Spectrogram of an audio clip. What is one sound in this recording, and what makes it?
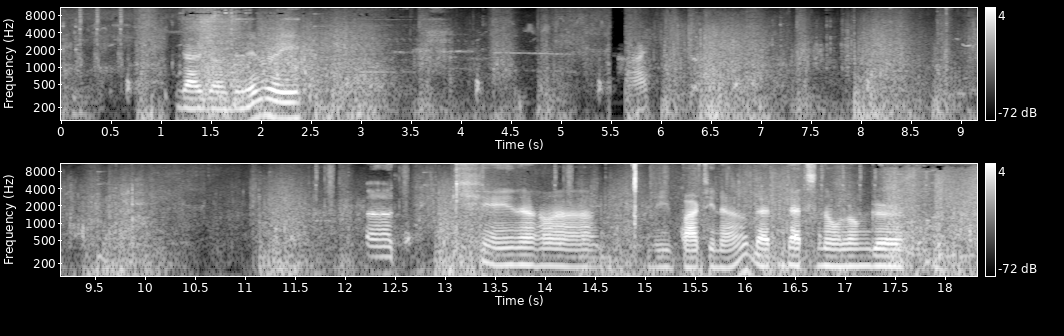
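A creature's attack lands with magical bursts and thuds.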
